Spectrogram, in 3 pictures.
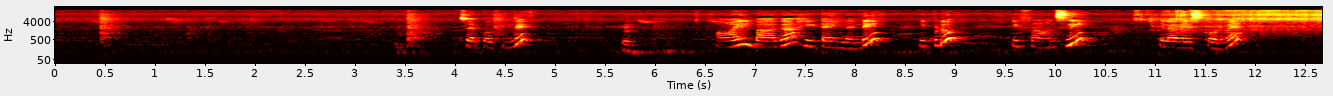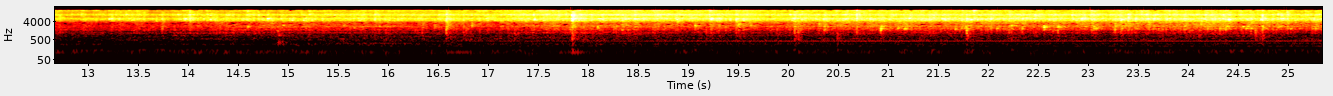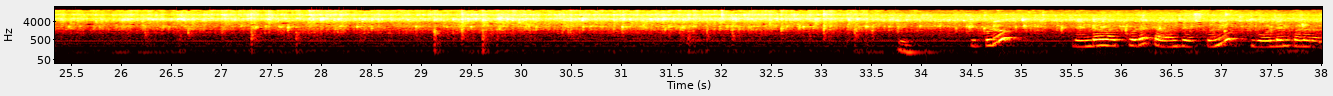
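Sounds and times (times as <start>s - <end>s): prawns sizzling in hot oil: 10.8s - 38.0s.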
